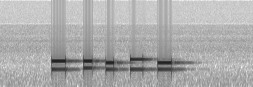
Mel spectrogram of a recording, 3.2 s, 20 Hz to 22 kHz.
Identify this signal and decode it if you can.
DTMF, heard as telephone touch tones, dialled by hand, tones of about 160 ms. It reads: 58464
